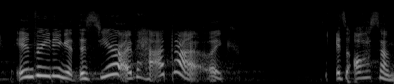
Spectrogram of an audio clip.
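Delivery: on the verge of tears. Resuming after apologizing for getting emotional, about to cry. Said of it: "I'm going to cry. Sorry".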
